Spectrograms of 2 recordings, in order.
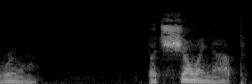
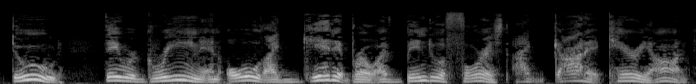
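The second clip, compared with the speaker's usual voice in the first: higher, louder bored bro voice; impatient dude; 6 semitones higher, 6 dB louder than usual. Retold or imitated. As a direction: brush it off like a bro. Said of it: "I was like".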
